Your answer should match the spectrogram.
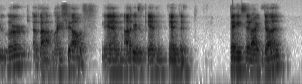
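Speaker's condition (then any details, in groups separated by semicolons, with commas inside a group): Parkinson's disease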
